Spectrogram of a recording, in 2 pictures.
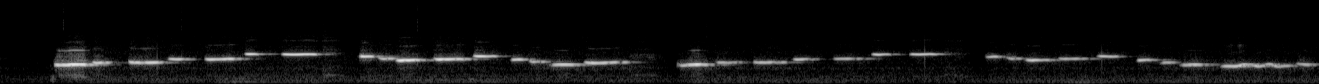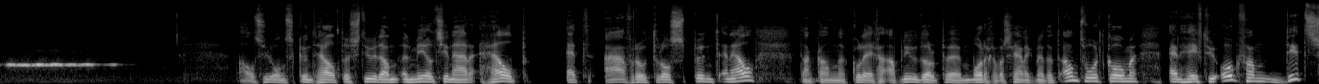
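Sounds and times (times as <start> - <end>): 
person whistling a flowing melody: 0.6 - 14.4
speech: 15.7 - 26.3.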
